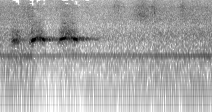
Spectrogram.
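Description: A high, thin whistle, one wavering tone that stops about a second in.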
